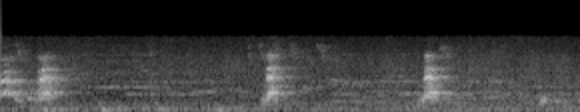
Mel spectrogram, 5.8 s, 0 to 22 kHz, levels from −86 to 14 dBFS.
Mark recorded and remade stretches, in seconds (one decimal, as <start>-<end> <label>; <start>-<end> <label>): 0.0-0.8 recorded; 0.8-1.6 remade; 1.6-5.8 recorded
